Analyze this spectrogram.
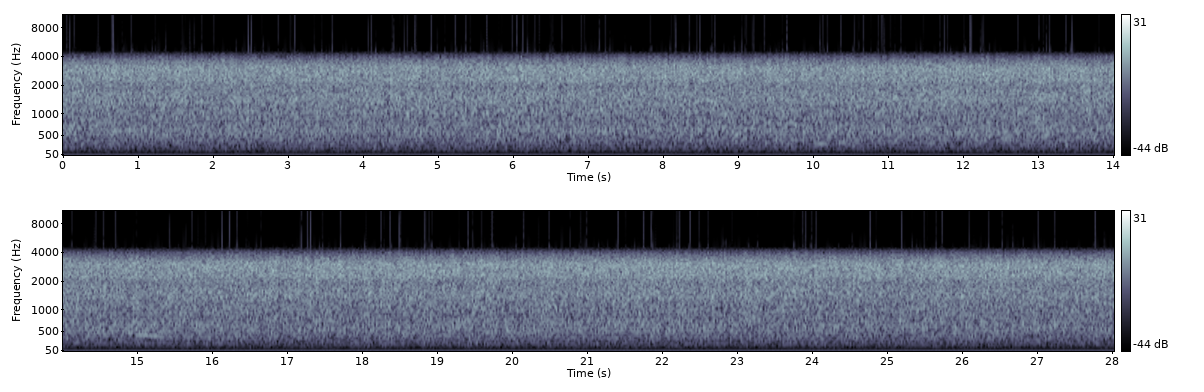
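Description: Heavy rain pouring down in a steady, loud hiss, with no let-up.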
